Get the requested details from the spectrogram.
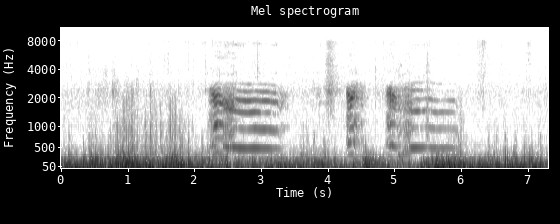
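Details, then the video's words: Siberian Husky puppy at a sled dog centre in Wales, woo-wooing at his big sister to invite her to play zoomies: three short, tuneful, slightly falling harmonic woos over about four seconds, against steady low rumbling wind and handling noise. "SIBERIAN HUSKY PUPPY "WOO WOO'S" HIS BIG SISTER TO PLAY ZOOMIES!"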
